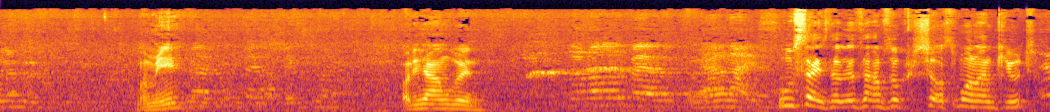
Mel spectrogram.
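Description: An elderly woman talks and laughs close by.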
